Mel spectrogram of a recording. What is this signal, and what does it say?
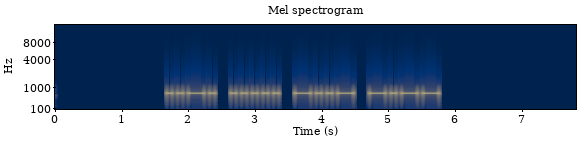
Morse code, heard as a keyed tone, about 15 wpm, 700 Hz. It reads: F5XY
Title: DXCC-100 Call Signs - 4 Characters - Repeated 3x - 15wpm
